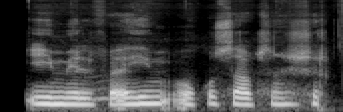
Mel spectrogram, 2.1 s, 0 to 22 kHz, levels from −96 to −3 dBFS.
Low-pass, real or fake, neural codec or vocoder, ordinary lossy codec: none; fake; vocoder, 44.1 kHz, 128 mel bands every 512 samples, BigVGAN v2; none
